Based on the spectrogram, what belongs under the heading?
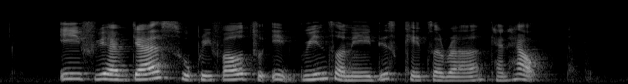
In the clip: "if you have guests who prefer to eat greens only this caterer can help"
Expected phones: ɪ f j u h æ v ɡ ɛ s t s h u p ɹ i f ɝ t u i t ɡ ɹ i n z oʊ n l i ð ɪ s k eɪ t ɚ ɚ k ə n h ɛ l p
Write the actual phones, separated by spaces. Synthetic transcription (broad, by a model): ɪ f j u h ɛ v ɡ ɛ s s h u p ɹ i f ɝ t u i t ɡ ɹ i n s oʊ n i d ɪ s k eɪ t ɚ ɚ k ə n h ɛ l p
